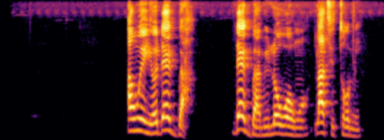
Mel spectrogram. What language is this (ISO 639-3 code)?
yor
